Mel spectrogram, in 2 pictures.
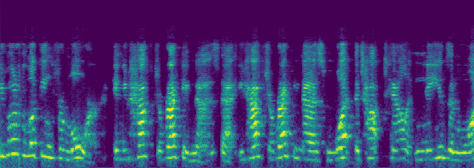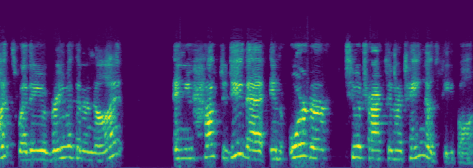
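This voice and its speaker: A woman with an ordinary speaking voice at a fairly high pitch, lively intonation, big swings in loudness and a moderate pace. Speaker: professional development presenter. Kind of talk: webinar presentation.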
